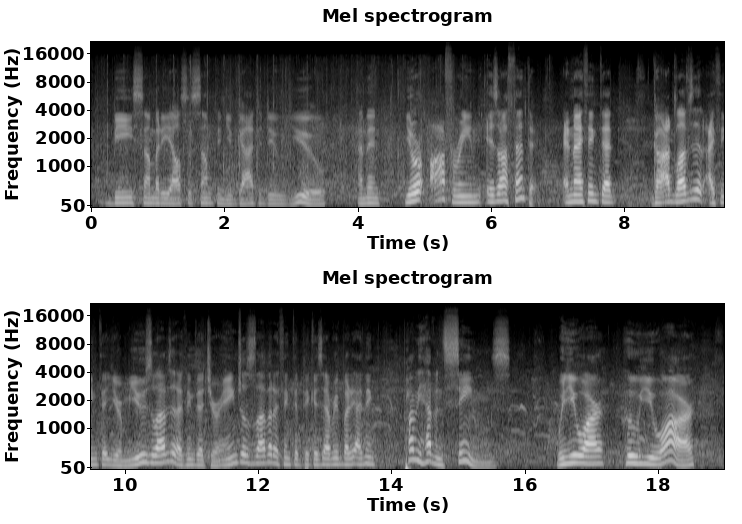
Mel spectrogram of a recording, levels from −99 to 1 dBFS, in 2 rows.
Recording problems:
murmuring crowd; faint; throughout; 20 dB below the speech

